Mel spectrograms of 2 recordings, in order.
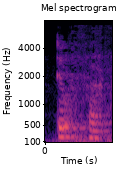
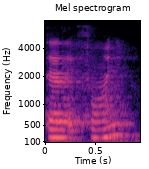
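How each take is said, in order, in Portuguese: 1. A palavra é encurtada, com as vogais engolidas. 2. Todas as sílabas são ditas com vogais plenas.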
